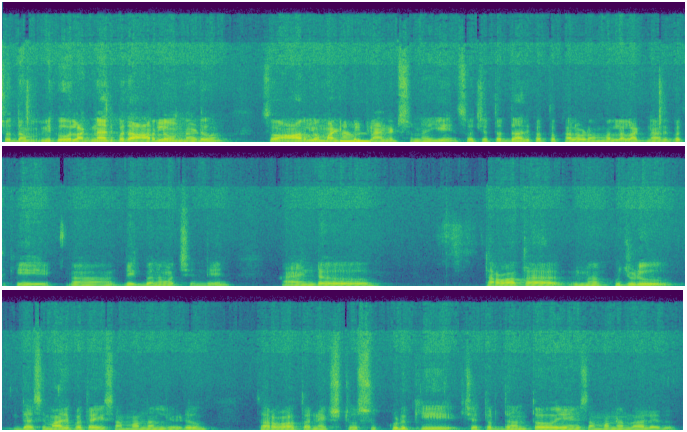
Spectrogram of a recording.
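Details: Adult man speaking Telugu; ordinary speech.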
